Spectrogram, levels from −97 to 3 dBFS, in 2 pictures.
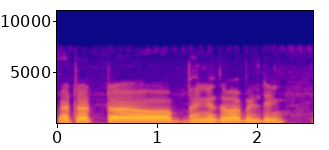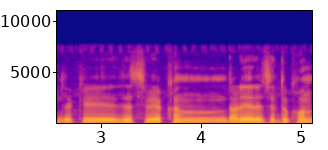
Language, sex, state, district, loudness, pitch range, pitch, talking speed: Bengali, male, Odisha, Malkangiri, -15 LUFS, 135-150 Hz, 145 Hz, 140 wpm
